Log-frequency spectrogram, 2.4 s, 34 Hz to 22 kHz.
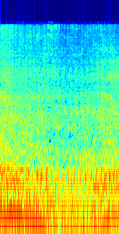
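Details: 1979 VW bus air-cooled flat four with twin 44 carbs, big heads, Scat 35 cam, 2100 kit, J-pipes and electronic ignition, started after sitting a week, settles into a steady, even, low chuffing idle with no stumbling or knocking, running smoothly.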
